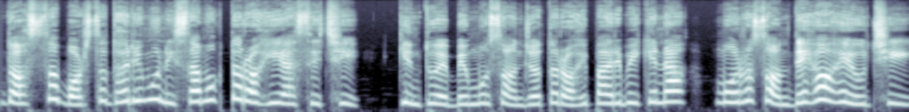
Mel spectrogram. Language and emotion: Odia, fearful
